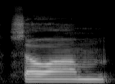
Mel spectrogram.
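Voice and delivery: ordinary delivery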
